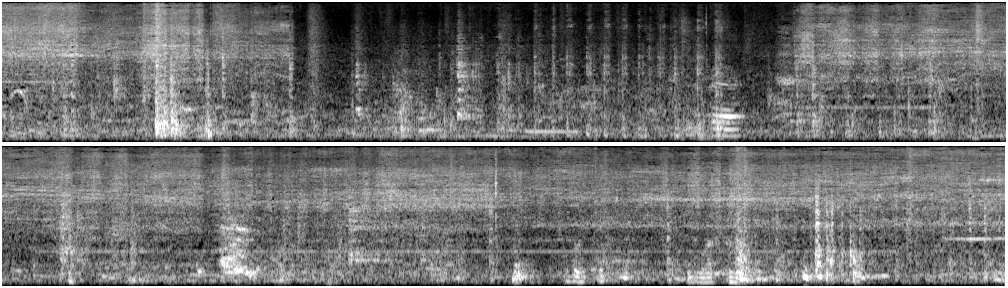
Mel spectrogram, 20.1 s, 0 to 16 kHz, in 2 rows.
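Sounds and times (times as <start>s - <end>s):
small motors whirring: 0.0s - 3.0s, 5.1s - 20.0s.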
